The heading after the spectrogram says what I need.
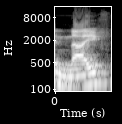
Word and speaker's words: knife: नाइफ में के लगा तो है पर वो साइलेंट है, उसकी कोई आवाज नहीं है, इसे नाइफ बोला जाता है।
